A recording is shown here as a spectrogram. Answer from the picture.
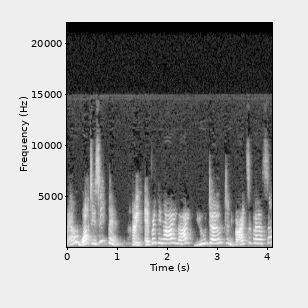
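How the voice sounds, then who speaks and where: A woman's put-on character voice, squeaky and extremely high, with very wide pitch swings, at a moderate pace. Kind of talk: British sitcom comedy. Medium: short film. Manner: dry, sarcastic.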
